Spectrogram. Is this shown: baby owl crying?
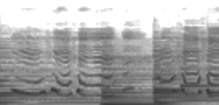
yes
